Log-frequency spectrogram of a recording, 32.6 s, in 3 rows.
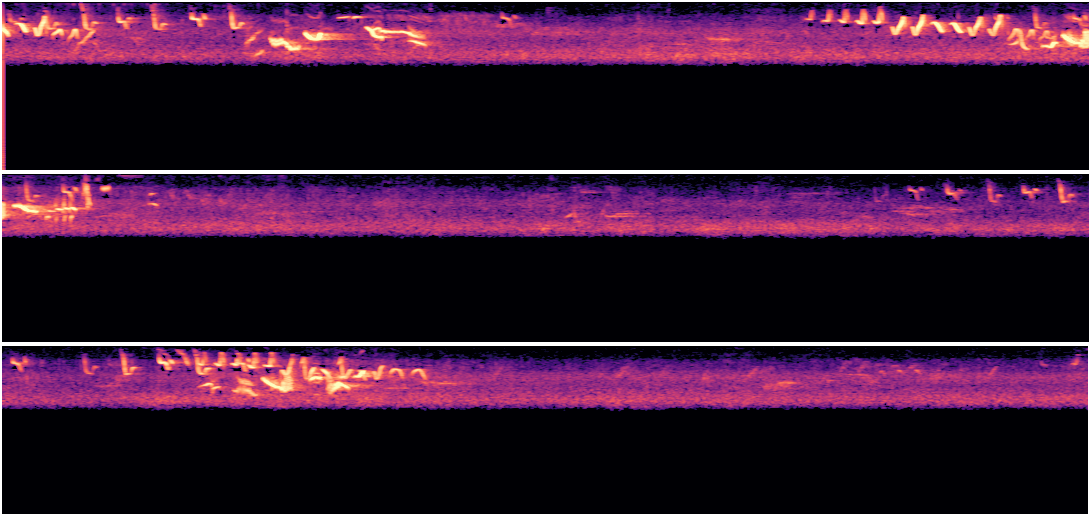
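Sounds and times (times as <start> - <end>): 
common blackbird calls: 0.0 - 5.2, 8.0 - 12.6, 19.9 - 26.1.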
